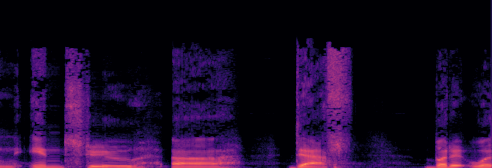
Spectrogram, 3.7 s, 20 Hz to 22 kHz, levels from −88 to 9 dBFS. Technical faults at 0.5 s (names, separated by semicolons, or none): repeated packet loss (robotic sound)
